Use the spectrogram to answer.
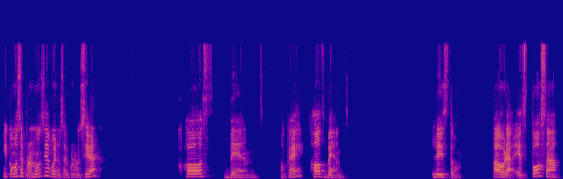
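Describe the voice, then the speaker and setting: Brief: woman, English teacher, slightly high voice, patient and quizzing, tag questions throughout. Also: slow pace, long pauses. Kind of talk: live English vocabulary lesson.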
